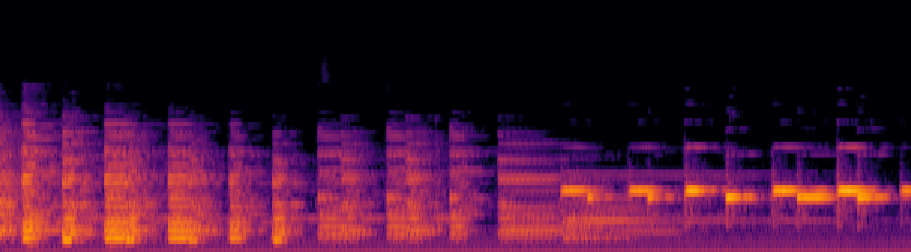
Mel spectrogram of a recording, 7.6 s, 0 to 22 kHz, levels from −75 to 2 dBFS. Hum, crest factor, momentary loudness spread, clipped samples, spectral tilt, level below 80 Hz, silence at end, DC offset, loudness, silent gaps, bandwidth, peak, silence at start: 50 Hz at -45 dBFS; 16 dB; 11 LU; under 0.1%; -7.5 dB/octave; -46 dBFS; 0 s; under 0.1%; -23 LUFS; none; 6.4 kHz; -6 dBFS; 0 s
